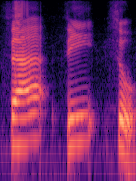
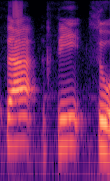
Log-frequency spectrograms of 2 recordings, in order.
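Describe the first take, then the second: No difference in how they are said.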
